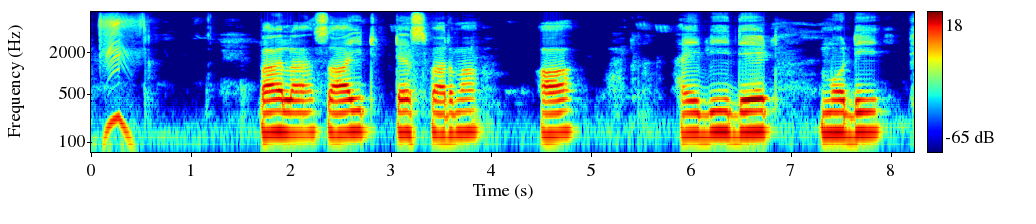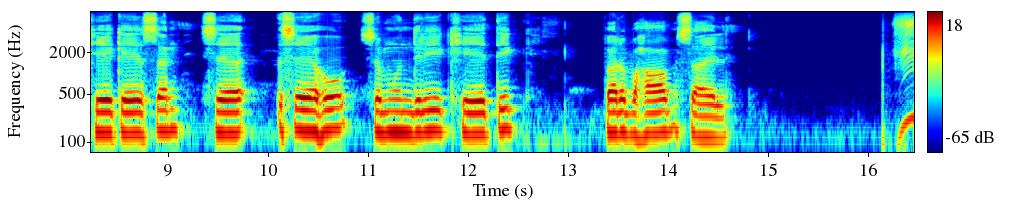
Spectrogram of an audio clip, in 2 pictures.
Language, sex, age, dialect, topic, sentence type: Maithili, male, 25-30, Bajjika, agriculture, statement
